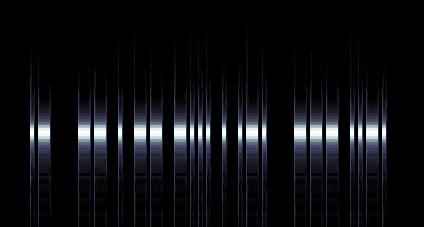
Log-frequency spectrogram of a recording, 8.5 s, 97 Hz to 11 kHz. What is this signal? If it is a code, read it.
Morse code, heard as a keyed tone, about 15 wpm, 700 Hz. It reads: A MEMBER OF
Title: Sets of 3 Words 15wpm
